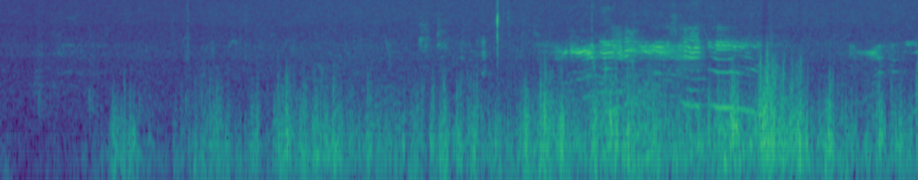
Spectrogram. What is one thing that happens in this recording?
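Men call out and talk loudly outdoors.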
